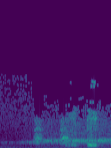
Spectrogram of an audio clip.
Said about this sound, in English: You hear that blooming dog? Something must have disturbed him.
